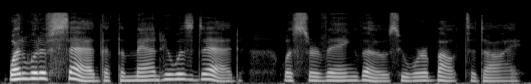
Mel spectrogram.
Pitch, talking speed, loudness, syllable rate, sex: 190 Hz, 205 wpm, -19 LUFS, 4.8 syllables/s, female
